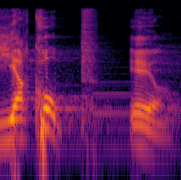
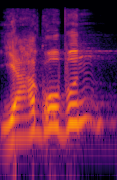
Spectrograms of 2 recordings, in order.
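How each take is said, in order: First: The middle consonant sounds like a hard k. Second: The middle consonant sounds like a soft g.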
